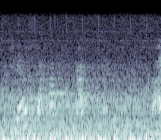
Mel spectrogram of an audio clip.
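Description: A few short, indistinct voice sounds over a steady low rumble.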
